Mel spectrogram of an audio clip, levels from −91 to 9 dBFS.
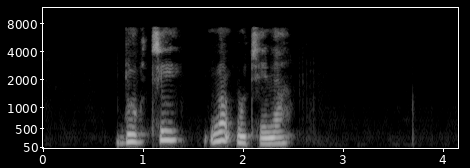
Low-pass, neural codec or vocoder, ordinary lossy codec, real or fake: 7.2 kHz; codec, 16 kHz, 4 kbps, FreqCodec, smaller model; AAC, 64 kbps; fake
